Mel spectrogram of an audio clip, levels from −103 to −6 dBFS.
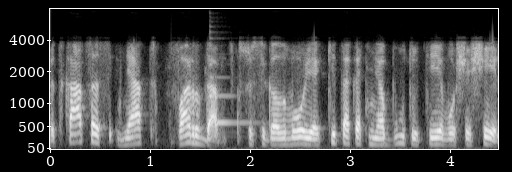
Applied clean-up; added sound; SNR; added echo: none; Bowed string instrument; 18 dB; none.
